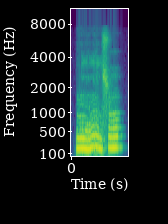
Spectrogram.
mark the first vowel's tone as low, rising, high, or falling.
low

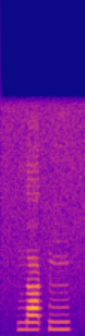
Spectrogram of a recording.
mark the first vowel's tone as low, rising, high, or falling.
high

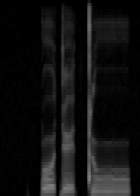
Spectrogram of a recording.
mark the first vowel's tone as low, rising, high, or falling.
low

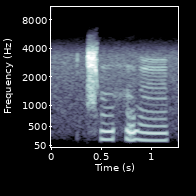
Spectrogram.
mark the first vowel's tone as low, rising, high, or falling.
low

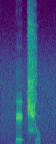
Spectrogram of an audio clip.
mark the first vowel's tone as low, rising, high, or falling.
high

